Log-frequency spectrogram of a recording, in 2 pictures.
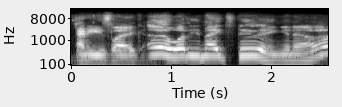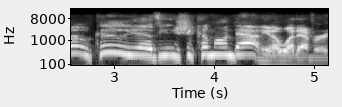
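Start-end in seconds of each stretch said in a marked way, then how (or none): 0.8-4.5 put-on high, campy Cockney British accent. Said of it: "in his little Cockney British accent".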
